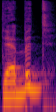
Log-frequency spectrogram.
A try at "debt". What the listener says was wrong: Debt. You don't pronounce the B. It's silent.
